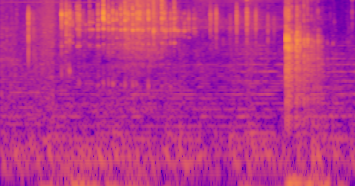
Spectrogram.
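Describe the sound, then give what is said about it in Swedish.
A twenty-sided die clatters and tumbles across a tabletop in a rapid series of small hard clicks, ending with a sharper knock as it settles, with no voices. “Jag vill inte ha din tärning.”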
